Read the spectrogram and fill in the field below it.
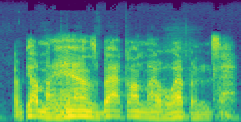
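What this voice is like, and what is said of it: Imitates another person's voice. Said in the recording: “I don't know how to do a Steve Bannon voice. I'm just going to do this.”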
